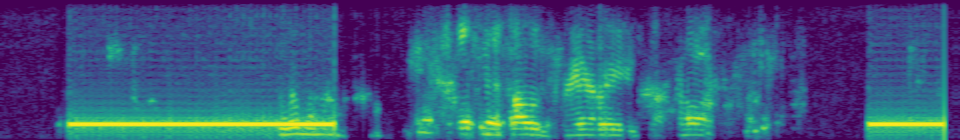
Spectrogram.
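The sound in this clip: Ringing tone of an outgoing telephone call, with two long steady tone bursts separated by a pause in which a person talks.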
